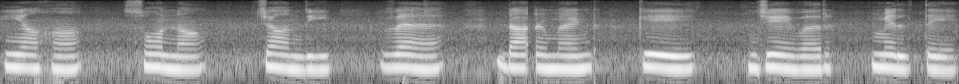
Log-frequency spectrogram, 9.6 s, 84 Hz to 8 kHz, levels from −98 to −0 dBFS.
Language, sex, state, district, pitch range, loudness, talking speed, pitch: Hindi, female, Haryana, Rohtak, 190-210 Hz, -13 LUFS, 55 wpm, 200 Hz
